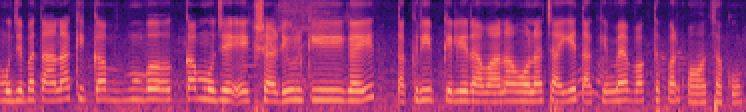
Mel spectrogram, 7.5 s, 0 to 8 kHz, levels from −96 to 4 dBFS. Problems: background sounds at intervals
